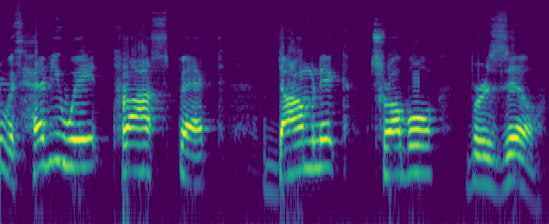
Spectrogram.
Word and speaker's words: Breazeale: pronounce this man's name it is pronounced like the country Brazil yes sir just like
